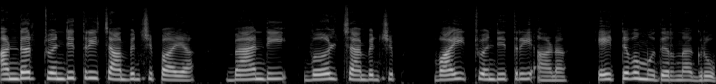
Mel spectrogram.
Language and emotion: Malayalam, neutral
